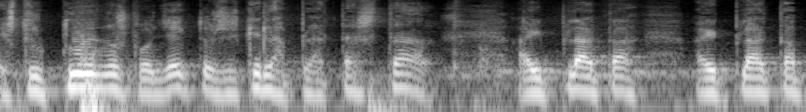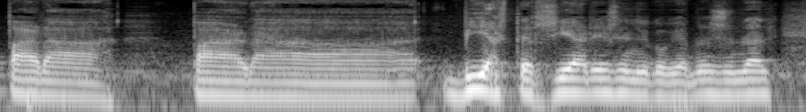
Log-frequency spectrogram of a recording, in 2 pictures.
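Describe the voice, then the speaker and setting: Fairly slow delivery carries a dark, mellow tone with ordinary pitch variation. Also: man, medium pitch for a man. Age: 60s. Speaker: politician. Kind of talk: radio interview. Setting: radio studio.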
